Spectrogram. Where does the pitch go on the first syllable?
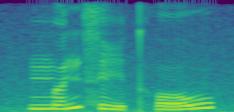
rising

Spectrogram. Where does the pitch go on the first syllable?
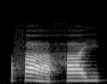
falling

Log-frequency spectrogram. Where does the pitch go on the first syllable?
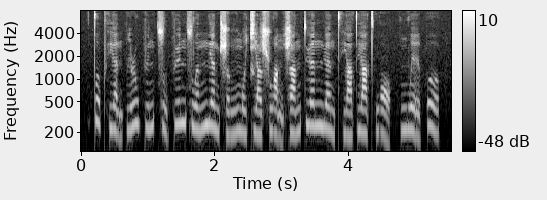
falling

